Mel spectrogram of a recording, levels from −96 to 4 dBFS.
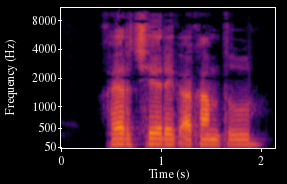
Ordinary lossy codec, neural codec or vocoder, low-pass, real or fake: AAC, 32 kbps; none; 9.9 kHz; real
